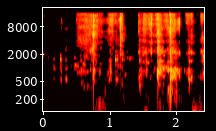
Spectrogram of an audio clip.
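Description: Cardboard packaging being unfolded and handled: light rustles, scrapes and small taps that start about half a second in.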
